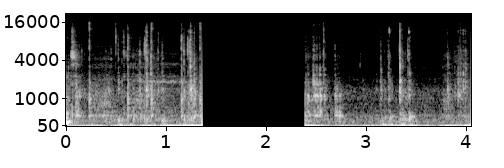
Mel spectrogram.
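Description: Clatter of computer keyboard keys being pressed, a quick run of separate clicks, cut by about a second of dead silence midway.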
